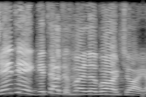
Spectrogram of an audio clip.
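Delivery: shrill, very high, full-volume shout. In the game, ordering Didi out of the laboratory: loud.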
